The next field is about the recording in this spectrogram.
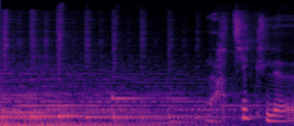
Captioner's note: non-english speech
